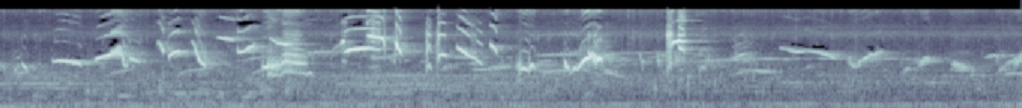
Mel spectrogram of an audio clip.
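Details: Fighting song of an Oriental magpie-robin, used to provoke rival birds. Loud, clear whistles, upward and downward slurs and quick chirps pour out rapidly for about five seconds, then thin to a few softer whistled notes.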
